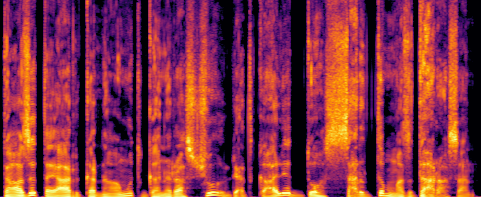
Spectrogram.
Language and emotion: Kashmiri, happy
